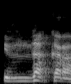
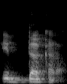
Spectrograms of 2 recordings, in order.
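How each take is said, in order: First: The doubled consonant is a 'dh' sound. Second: The doubled consonant is a plain 'd' sound. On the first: The speaker calls it wrong. "ആ ദാലും തായും കൂടി ചേർത്തിട്ട് ഒറ്റ അക്ഷരമായിട്ട് പറയും" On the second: The speaker calls it right. "ആ ദാലിനെ ദാലാക്കി മാറ്റും"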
